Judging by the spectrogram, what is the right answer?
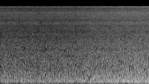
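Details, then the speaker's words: Roland MX-1 at full master and monitor volume, recorded by an Audio Technica AT2020 USB mic near the monitor with room noise: steady, even hiss, no hum or crackle, from unconnected output 5/6; analog noise floor fairly mild. "now the output 56 is not connected currently and white noise not too bad considering the extreme conditions of full volume everywhere"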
